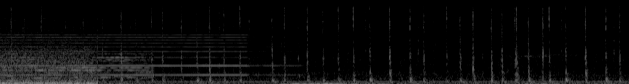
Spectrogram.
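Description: Quick, uneven clicking of fingers typing on a laptop keyboard, starting about two and a half seconds in. Held music tones fade out in the first three seconds.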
